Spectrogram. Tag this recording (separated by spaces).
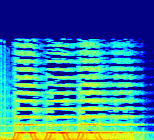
multisample one-shot synth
